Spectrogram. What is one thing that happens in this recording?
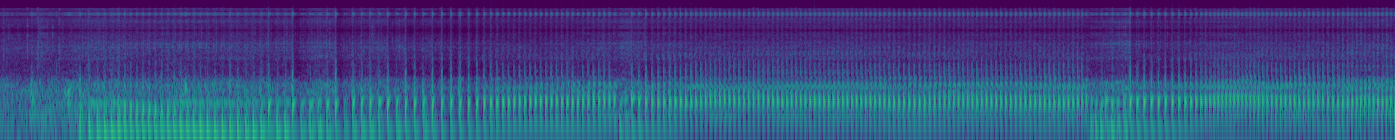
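A dirt bike engine revs loudly up close, rising and falling.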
